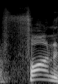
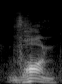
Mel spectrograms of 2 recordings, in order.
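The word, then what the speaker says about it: von: को कैप्टन लिखा और फॉर्न स्टेबल देखिए वी ओ एन वैसे तो उच्चारण इसका वॉन लेकिन जर्मन में ये जर्मन वर्ड है जर्मन में वी ओ एन को फॉर्न बोलते हैं।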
